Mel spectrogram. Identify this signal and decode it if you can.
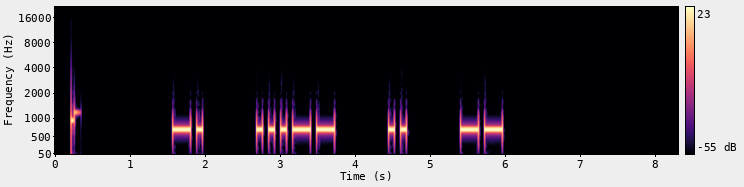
Morse code, heard as a keyed tone, about 15 wpm, spaced as for 9 wpm, 700 Hz. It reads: N3IM
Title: USA Call Signs - 4 Characters - 3x Character Spacing - 15wpm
